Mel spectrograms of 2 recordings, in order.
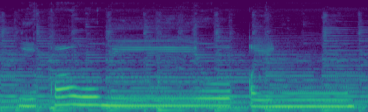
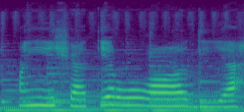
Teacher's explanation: Hukum bacaan ini terbagi menjadi dua bagian, yaitu yang pertama idgham bigunnah, dengung, yang terjadi bila nun mati atau tanwin bertemu huruf-huruf seperti mim, nun, waw, dan ya, maka harus dibaca lebur dengan dengung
